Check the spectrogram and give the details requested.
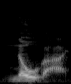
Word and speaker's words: Novi: is it no because people people say to me Novi noi na'vi you know people are from there but they give me all these different pronunciations I'll say Novi Novi uh Michigan so Novi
